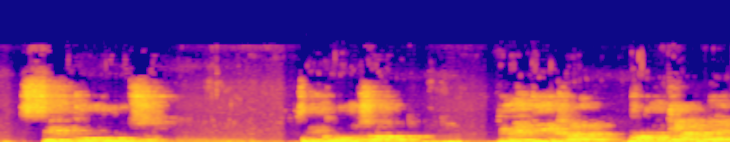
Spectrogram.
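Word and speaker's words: κηρύσσω: Un autre mot qui se prononce sekourouzo.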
